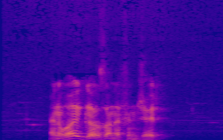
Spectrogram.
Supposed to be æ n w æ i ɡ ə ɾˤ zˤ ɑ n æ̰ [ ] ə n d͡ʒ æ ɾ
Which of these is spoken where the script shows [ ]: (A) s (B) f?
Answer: B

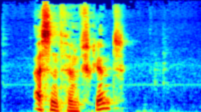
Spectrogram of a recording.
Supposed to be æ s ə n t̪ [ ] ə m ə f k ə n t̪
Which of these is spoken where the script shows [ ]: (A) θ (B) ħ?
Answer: A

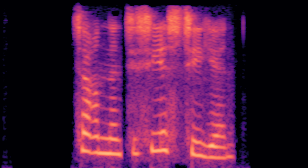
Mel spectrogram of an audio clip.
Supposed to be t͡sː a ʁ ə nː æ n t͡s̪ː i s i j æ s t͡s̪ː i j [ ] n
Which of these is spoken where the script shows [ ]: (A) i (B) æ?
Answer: B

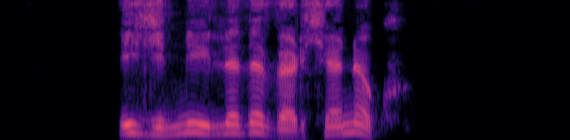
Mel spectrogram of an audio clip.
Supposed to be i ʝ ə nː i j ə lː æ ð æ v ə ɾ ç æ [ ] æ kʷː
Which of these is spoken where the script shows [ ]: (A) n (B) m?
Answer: A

